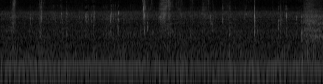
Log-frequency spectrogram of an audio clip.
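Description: A person chewing a mouthful of soft food close to the microphone, with small wet mouth clicks, over a steady low hum.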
